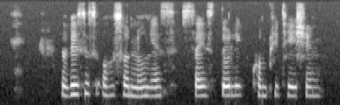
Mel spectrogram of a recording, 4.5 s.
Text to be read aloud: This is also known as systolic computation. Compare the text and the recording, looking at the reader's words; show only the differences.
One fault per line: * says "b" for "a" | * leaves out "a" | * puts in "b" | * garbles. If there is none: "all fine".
all fine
